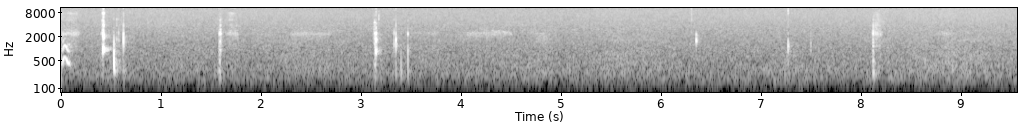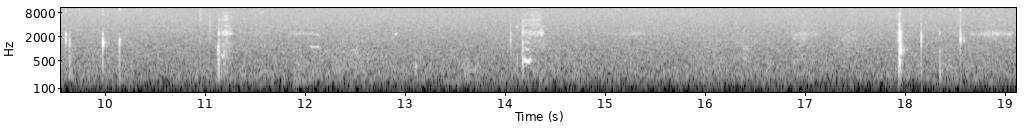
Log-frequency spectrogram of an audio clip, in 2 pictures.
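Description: Faint, brief clicking hiccups recur every few seconds, about ten in twenty seconds, in a quiet room. Newborn hiccups.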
